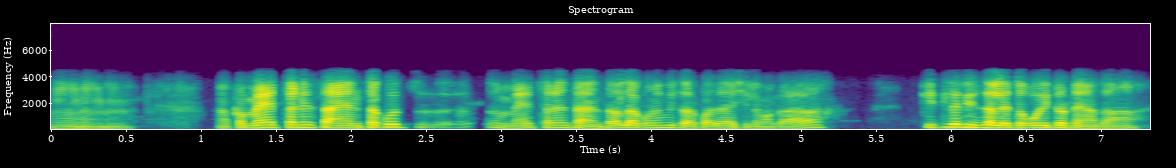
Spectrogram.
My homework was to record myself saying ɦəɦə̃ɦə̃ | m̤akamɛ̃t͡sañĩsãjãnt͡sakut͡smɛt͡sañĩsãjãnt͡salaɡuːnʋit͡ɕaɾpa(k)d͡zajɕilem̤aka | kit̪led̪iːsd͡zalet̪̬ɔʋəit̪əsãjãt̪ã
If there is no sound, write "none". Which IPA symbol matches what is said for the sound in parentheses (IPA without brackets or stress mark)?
none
